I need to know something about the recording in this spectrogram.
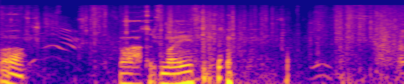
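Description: Gunfire and explosions crackle in a video game.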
